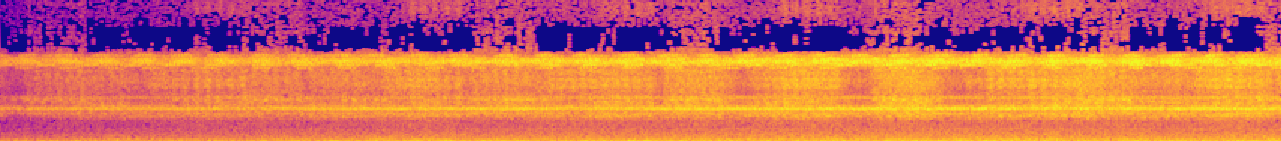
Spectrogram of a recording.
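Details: Crickets calling at night: a dense, unbroken chorus of high, shrill trilling in several steady pitch bands, growing slightly louder toward the end, with no other clear sounds.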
